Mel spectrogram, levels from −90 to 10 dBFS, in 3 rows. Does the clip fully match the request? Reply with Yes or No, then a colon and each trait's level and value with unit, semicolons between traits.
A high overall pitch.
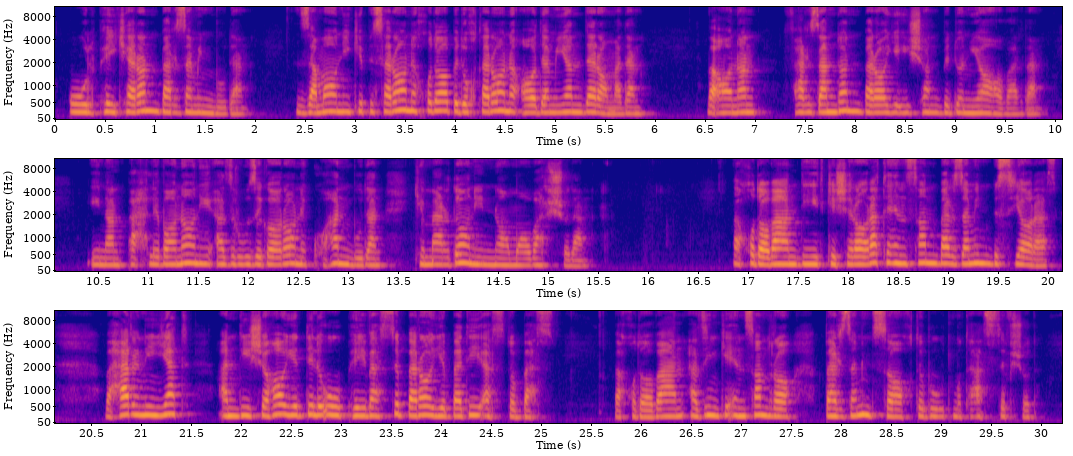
Yes: high, 225 Hz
